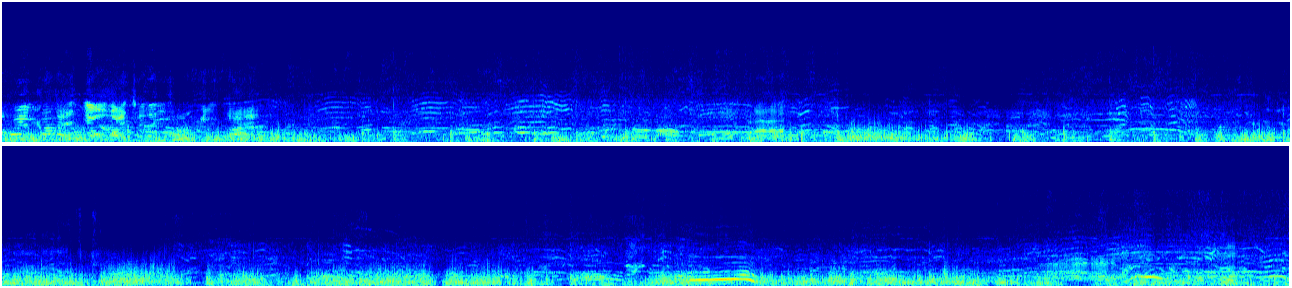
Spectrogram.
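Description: Paddles splash rhythmically in the water.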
